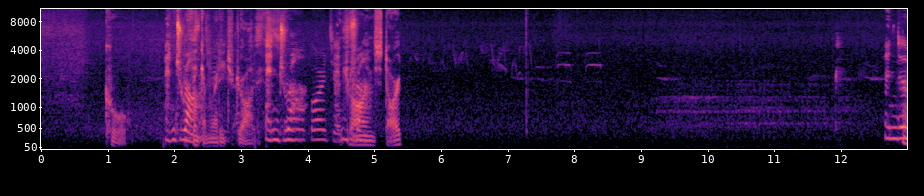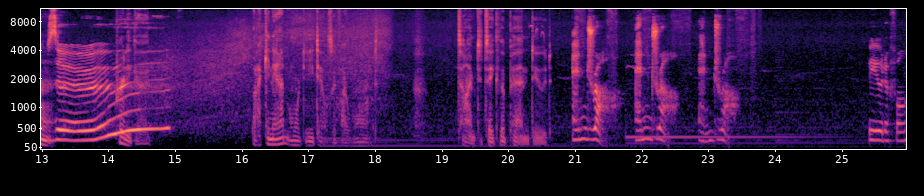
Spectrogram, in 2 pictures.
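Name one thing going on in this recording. A young woman talks calmly and close to a microphone.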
